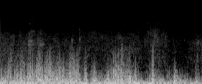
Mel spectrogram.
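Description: Strong wind buffeting the microphone, a dense low rumble broken by short gusty knocks, over the wash of the sea around a small open boat.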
